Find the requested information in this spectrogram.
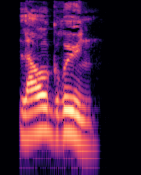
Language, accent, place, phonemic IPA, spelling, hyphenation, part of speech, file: German, Germany, Berlin, /ˈblaʊ̯ˌɡʁyːn/, blaugrün, blau‧grün, adjective, De-blaugrün.ogg
- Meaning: blue-green, cyan, glaucous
